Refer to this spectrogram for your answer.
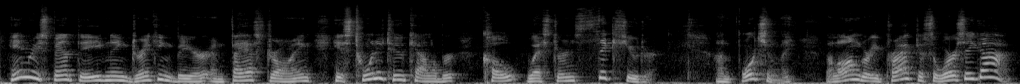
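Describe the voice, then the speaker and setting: A man reading his own written story as scripted audiobook narration, in an expressive storytelling manner. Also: sits high. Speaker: author reading his memoir.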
